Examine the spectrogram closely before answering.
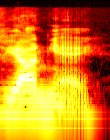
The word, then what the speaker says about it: Viognier: Says Yeah, the pronunciation is Viognier.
